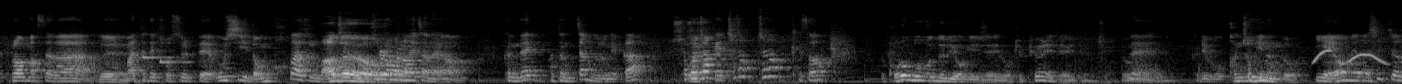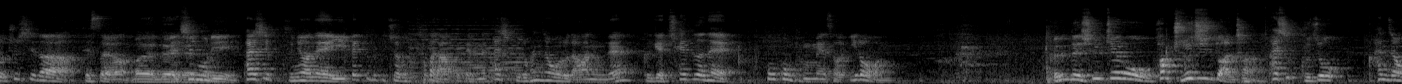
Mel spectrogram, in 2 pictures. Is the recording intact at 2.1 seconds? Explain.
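No. Computer activity noise runs through the whole clip, including 2.1 s: processor or graphics load shifts the shared ground, adding buzzing at around 100 Hz, roughly 30 dB below the sound. On a spectrogram this shows as faint harmonic lines that do not follow the sound.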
